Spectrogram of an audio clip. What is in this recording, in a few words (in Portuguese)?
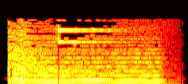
derrota; anacroz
